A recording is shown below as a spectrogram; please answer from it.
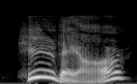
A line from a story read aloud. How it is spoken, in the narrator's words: he said cheerfully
